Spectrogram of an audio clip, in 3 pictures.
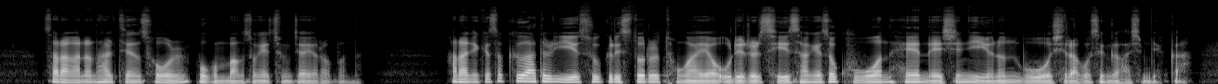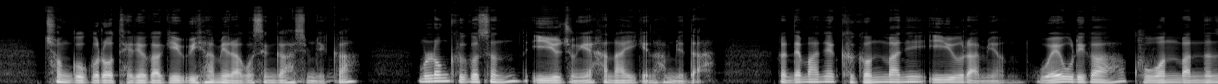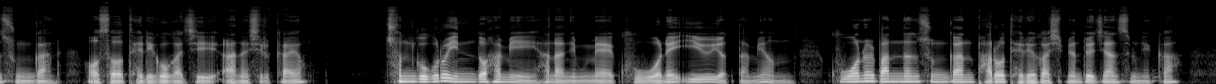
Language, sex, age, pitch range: Korean, male, 40-59, 85-115 Hz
